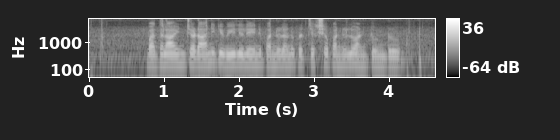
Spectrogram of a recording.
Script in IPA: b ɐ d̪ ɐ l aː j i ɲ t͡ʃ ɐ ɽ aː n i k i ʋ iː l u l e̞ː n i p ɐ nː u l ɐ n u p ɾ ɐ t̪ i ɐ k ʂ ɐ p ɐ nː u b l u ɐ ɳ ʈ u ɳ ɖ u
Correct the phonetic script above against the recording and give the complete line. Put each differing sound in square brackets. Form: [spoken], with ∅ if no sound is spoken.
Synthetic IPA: b ɐ d̪ ɐ l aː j i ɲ t͡ʃ ɐ ɽ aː n i k i ʋ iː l u l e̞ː n i p ɐ nː u l ɐ n u p ɾ ɐ t̪ [j] ɐ k ʂ ɐ p ɐ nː u [∅] l u ɐ ɳ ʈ u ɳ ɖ u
